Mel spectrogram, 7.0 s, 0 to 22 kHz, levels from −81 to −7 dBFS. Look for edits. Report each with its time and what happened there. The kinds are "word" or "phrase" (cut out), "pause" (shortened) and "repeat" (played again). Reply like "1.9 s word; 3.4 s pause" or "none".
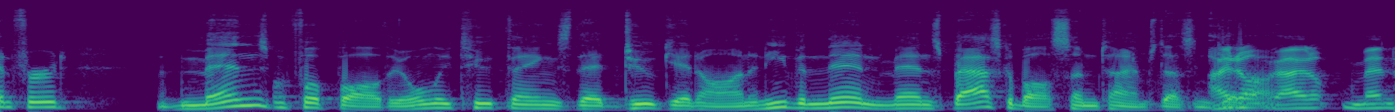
1.4 s word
